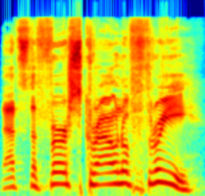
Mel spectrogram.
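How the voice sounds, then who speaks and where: A high-voiced young man from the Netherlands talks at a slow pace, a faint hiss or hum underneath, while streaming a game live indoors from his gaming room. With a Dutch accent, he's excitable, swears freely, and reads chat aloud as he chats with viewers.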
